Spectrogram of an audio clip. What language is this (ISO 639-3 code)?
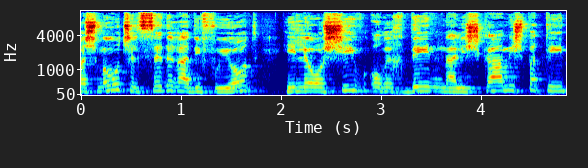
heb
